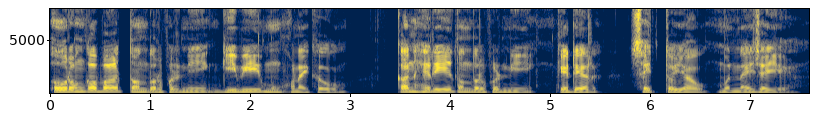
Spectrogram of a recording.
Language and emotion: Bodo, neutral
